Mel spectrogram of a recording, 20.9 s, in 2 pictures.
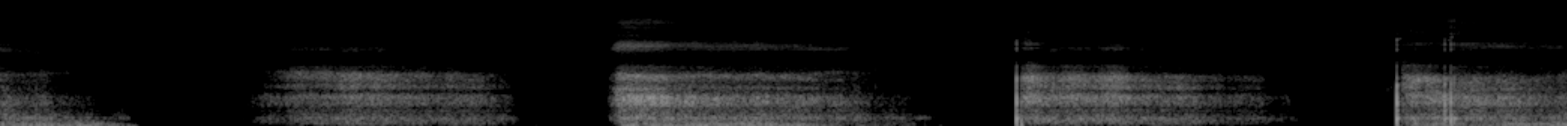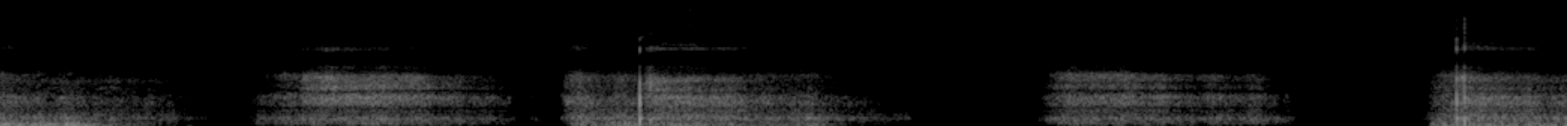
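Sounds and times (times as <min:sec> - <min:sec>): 
person breathing softly for sleep: 0:00.0 - 0:00.8, 0:01.7 - 0:03.4, 0:04.1 - 0:06.1, 0:06.8 - 0:08.6, 0:09.3 - 0:16.3, 0:17.4 - 0:19.1, 0:20.0 - 0:20.8.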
